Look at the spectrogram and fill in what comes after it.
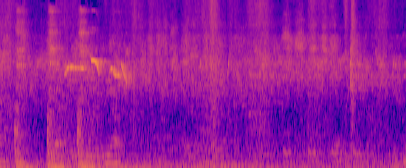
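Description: A small bird calling once, about a second and a half in: a short high note followed by quick falling chirps. There is faint rustling in the first second.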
